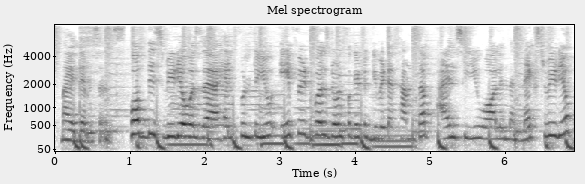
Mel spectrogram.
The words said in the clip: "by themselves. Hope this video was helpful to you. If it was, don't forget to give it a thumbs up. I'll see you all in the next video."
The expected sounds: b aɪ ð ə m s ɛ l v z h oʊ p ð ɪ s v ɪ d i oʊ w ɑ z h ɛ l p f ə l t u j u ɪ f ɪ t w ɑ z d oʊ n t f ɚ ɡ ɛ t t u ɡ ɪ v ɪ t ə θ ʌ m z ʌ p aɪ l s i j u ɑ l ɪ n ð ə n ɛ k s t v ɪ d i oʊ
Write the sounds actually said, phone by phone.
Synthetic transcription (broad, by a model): b aɪ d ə m s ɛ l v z h oʊ p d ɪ s v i d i oʊ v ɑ z h ɛ l p f ə l t u j u ɪ f ɪ t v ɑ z d oʊ n t f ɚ ɡ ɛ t t u ɡ ɪ v ɪ t ə s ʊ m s ʌ p aɪ l s i j u ɑ l ɪ n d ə n ɛ k s t v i d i oʊ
